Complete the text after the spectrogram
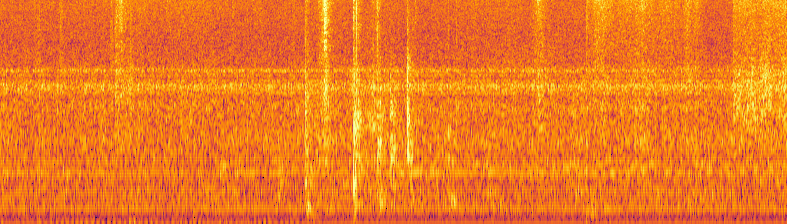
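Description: Footsteps thud softly on carpet.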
